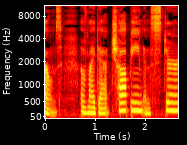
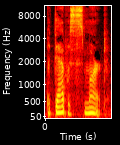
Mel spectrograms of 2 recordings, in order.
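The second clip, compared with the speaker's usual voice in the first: ordinary delivery, nothing marked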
